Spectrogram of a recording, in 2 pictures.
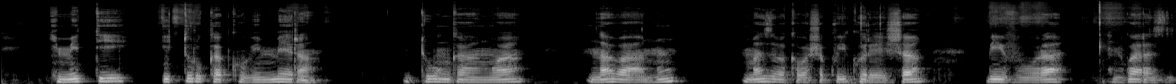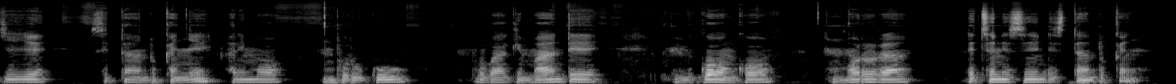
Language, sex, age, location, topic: Kinyarwanda, male, 25-35, Nyagatare, health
